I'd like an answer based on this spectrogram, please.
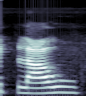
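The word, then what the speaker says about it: plough: जैसे यहां पर देखें ओ यू के बाद में जी एच है। तो यहां पर इसको प्रोनाउंस किया बाऊ तो ये जी एच को प्रोनाउंस नहीं किया है। यानी जी एच का उच्चारण नहीं हुआ। साइलेंट हुआ। ओ यू के बाद में है। इसलिए यहां देखिए प्लाऊ यह है। यहां पर ओ यू के बाद में जी एच है। क्या है? जी एच यहां पर साइलेंट है।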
